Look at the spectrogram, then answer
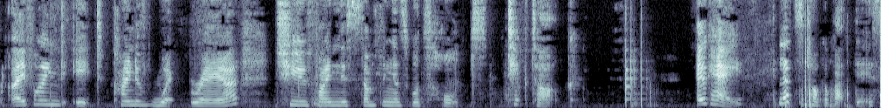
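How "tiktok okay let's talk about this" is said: a light British accent creeping in; half-British vlogger voice; British accent slipping in. Real, not acted. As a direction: let a British lilt slip into her own voice. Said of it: "try to talk normal as hard as I can".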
